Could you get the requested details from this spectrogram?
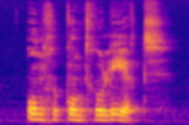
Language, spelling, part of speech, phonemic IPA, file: Dutch, ongecontroleerd, adjective, /ˌɔŋɣəˌkɔntroˈlert/, Nl-ongecontroleerd.ogg
- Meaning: uncontrolled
